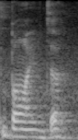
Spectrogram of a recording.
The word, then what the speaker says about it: boiled: say boiled boiled it's boiled boiled the tongue goes in the back with the l and stays there for the d sound boiled number two roast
